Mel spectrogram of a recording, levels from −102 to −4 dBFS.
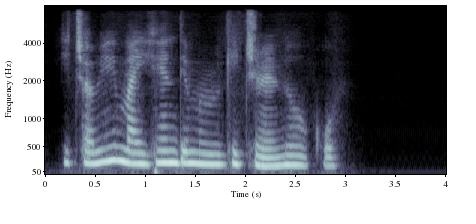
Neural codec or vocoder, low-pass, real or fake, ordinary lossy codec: codec, 16 kHz, about 1 kbps, DyCAST, with the encoder's durations; 7.2 kHz; fake; AAC, 32 kbps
